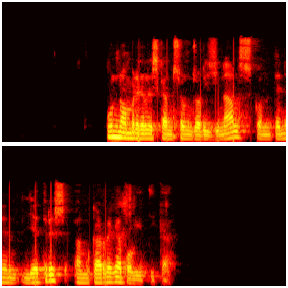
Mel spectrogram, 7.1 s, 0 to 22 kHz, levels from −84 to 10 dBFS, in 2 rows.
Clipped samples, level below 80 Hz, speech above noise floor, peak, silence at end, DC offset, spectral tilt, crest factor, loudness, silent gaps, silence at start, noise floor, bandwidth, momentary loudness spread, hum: under 0.1%; -50 dBFS; 70 dB; -2 dBFS; 1.45 s; under 0.1%; -6.5 dB/octave; 18 dB; -18 LUFS; none; 1.3 s; -87 dBFS; 8 kHz; 10 LU; none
